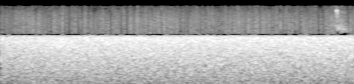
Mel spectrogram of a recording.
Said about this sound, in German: Klingt so ein bisschen wie in ein Fax reinhören, was übertragen wird. Nee, äh, äh, nee. Modem. Das klingt ziemlich scheiße.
